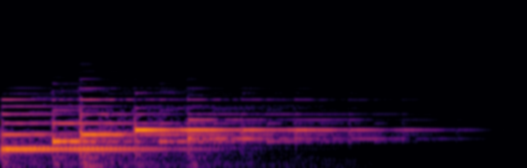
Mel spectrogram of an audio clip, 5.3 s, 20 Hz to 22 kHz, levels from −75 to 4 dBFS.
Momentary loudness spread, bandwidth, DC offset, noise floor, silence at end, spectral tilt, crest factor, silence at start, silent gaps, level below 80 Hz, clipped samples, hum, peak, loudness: 19 LU; 4 kHz; under 0.1%; -72 dBFS; 1.1 s; -8.5 dB/octave; 14 dB; 0 s; none; -58 dBFS; under 0.1%; none; -12 dBFS; -25 LUFS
